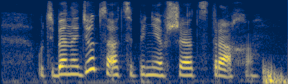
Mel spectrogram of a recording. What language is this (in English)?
Russian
